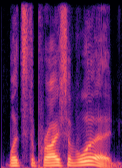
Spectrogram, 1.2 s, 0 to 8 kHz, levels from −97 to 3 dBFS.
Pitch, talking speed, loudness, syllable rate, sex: 135 Hz, 245 wpm, -14 LUFS, 5.6 syllables/s, male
